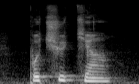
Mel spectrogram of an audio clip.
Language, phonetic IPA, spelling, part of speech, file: Ukrainian, [pɔt͡ʃʊˈtʲːa], почуття, noun, Uk-почуття.ogg
- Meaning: 1. sense, feeling (sensation) 2. feeling, emotion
